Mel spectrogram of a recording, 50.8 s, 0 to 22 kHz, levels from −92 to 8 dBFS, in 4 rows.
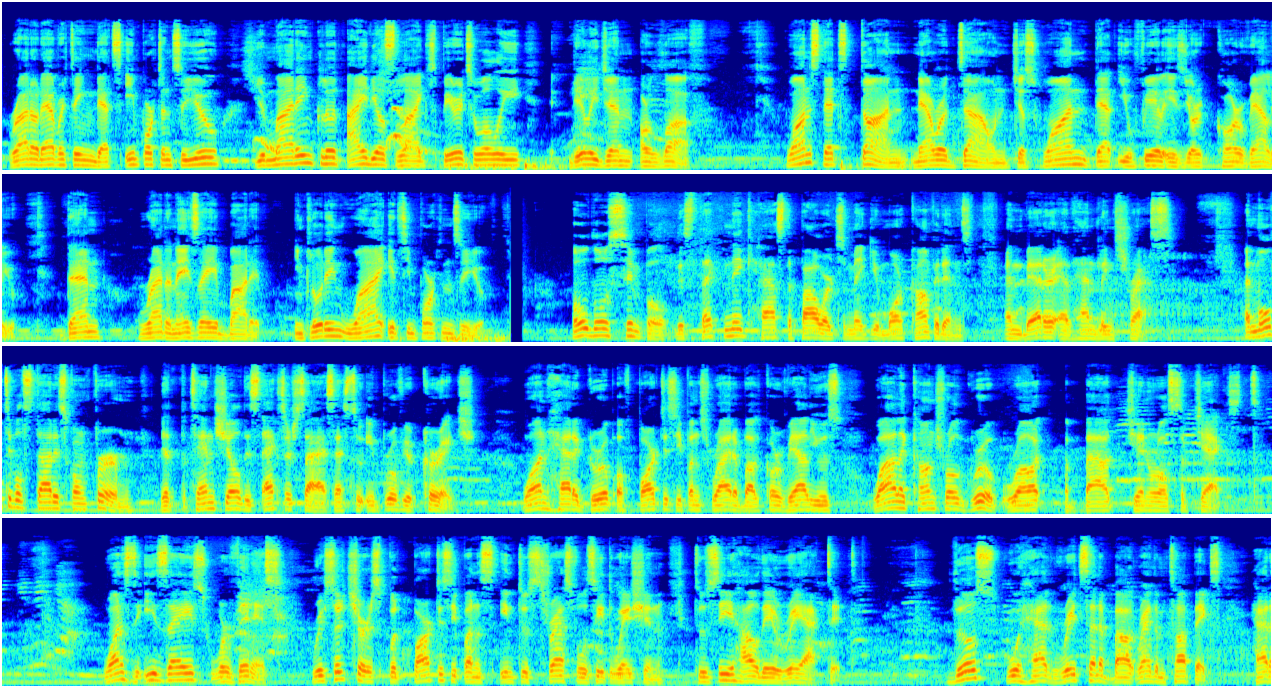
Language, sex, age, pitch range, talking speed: Indonesian, male, 20-39, 100-135 Hz, 135 wpm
